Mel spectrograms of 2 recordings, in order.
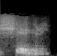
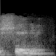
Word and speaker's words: Sjögren: disse naquela época que a pronúncia correta era síndrome de chedre e a gente teve a oportunidade de perguntar lá na Suécia como eles pronunciavam mostrando por escrito né esse nome realmente eles pronunciaram síndrome de cheguem foi oftalmologista que escreveu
